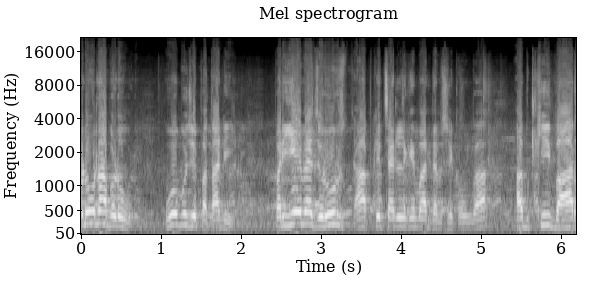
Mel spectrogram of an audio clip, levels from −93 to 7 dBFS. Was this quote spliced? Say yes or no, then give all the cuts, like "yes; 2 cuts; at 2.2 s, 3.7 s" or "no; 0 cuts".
no; 0 cuts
